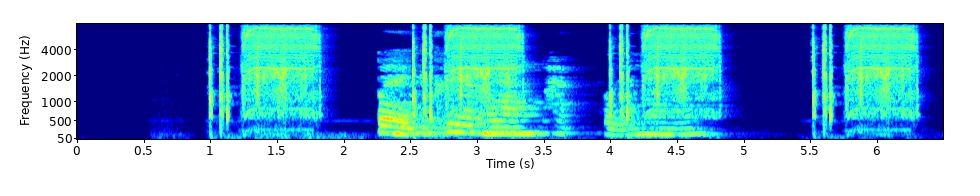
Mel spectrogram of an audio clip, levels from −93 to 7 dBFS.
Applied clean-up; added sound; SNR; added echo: classical method WPE with log-MMSE.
